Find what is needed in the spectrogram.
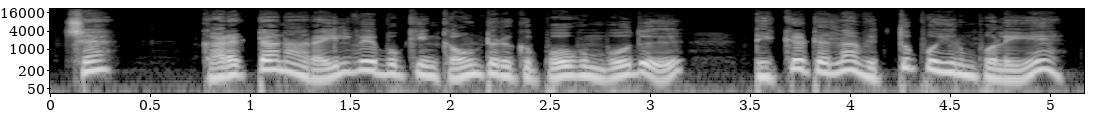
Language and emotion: Tamil, fearful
